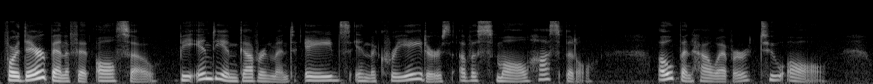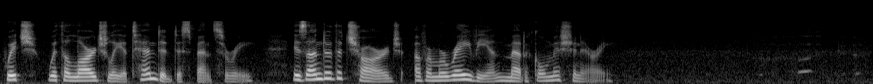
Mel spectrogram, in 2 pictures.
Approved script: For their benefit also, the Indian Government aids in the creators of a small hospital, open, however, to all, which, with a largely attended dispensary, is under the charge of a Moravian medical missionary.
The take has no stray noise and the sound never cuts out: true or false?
false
